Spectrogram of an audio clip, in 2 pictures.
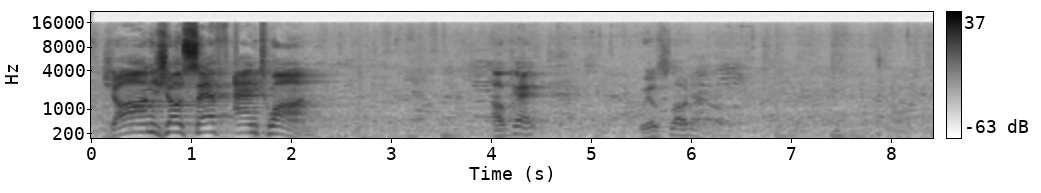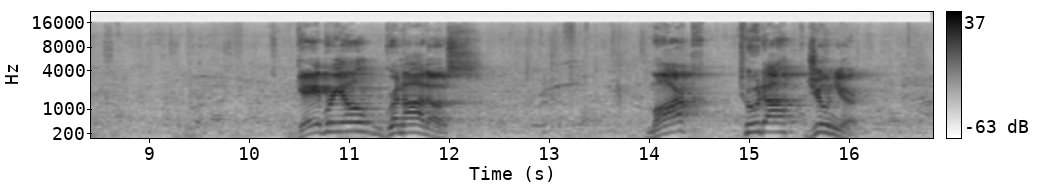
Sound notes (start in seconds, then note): none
